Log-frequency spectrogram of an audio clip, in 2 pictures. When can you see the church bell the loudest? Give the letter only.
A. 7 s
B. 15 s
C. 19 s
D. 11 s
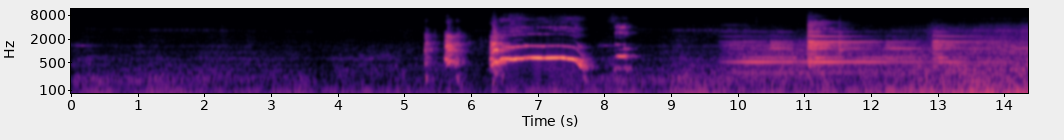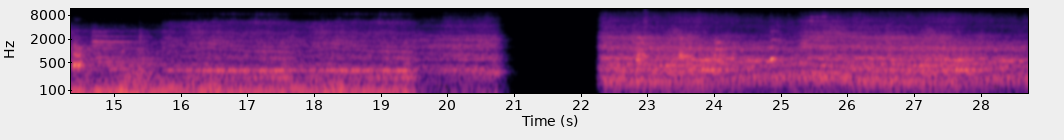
D.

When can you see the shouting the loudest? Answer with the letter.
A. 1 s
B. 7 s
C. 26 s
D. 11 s
B.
